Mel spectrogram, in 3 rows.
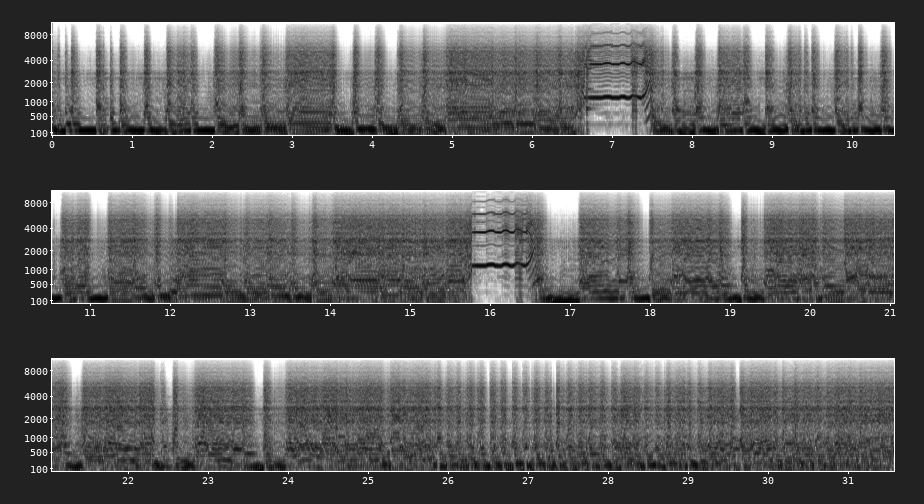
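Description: Electric guitar, a PRS Custom 24, played through a Strymon Riverside multistage drive pedal into a Fender Vibrolux amp. The pedal is on its high-gain setting with mid push, gain and level turned all the way up, giving chunky, heavily overdriven riffing. The riff stops briefly twice, about 7 and 16 seconds in.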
